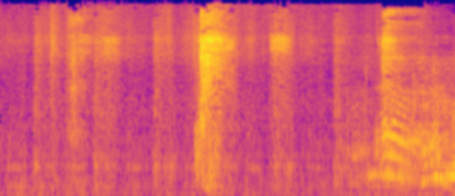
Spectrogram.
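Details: Newborn sneezing: a sharp, high sneeze then fussy vocal sounds; newborns sneeze often to clear nasal passages, not from cold or illness.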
